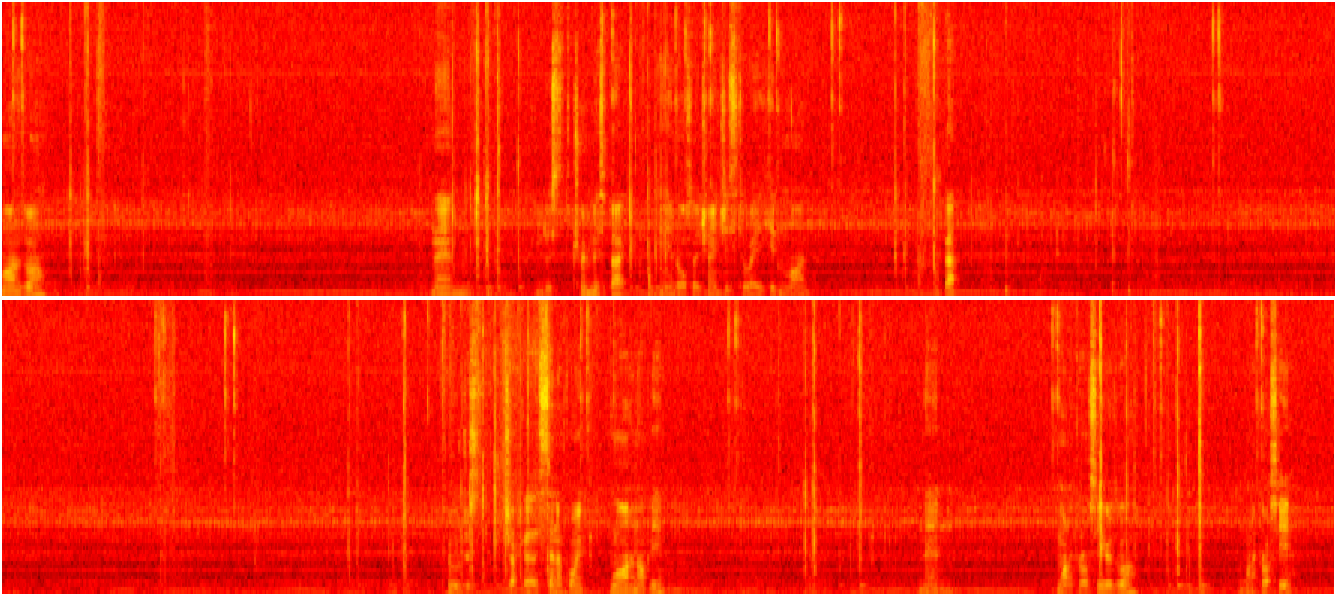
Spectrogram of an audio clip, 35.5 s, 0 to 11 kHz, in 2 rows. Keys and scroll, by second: 0.9 Escape, 6.0-6.8 typing, 8.7 Escape, 11.9 Escape, 22.4 Escape, 23.9 Escape, 24.3 typing, 24.7 Return, 28.5 Escape, 30.7 Escape, 33.3 Escape.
